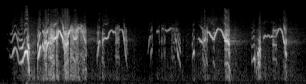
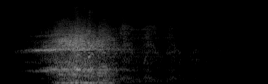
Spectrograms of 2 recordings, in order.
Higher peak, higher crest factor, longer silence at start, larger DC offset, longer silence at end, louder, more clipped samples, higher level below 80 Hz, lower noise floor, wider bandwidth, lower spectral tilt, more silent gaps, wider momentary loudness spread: first, 0 dBFS vs -18 dBFS; about the same, 18 dB vs 22 dB; second, 0.1 s vs 0.25 s; neither; second, 0.2 s vs 0.95 s; first, -13 LUFS vs -33 LUFS; neither; second, -64 dBFS vs -54 dBFS; second, -37 dBFS vs -77 dBFS; about the same, 16.5 kHz vs 17.5 kHz; second, 2.5 dB/octave vs -2 dB/octave; neither; about the same, 23 LU vs 23 LU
